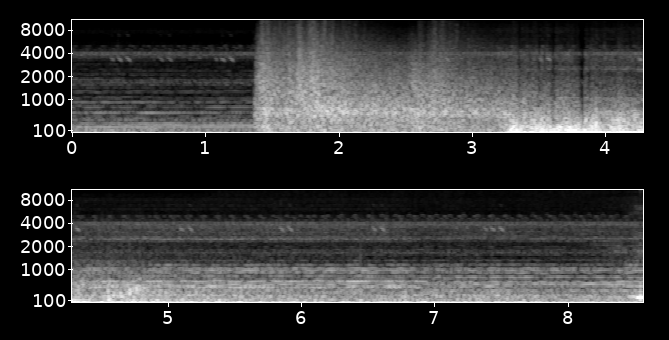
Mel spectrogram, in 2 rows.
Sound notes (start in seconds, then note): 1.4 thunder Rumbling Continues; 1.6 triumphant Music Continues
